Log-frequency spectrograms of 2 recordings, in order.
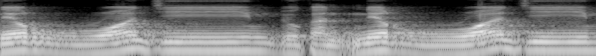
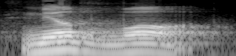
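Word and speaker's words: الرجيم: Ya, tapi untuk pengucapan ra jangan sampai monjong Pak ya. Bukan nirrajim, akan tapi dengan dibuka. Nirra. Ya, nirra. Jadi yang tebal itu bagian dalamnya. Dia ra yang ditafkhimkan, bukan dibantu dengan mulut kita.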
